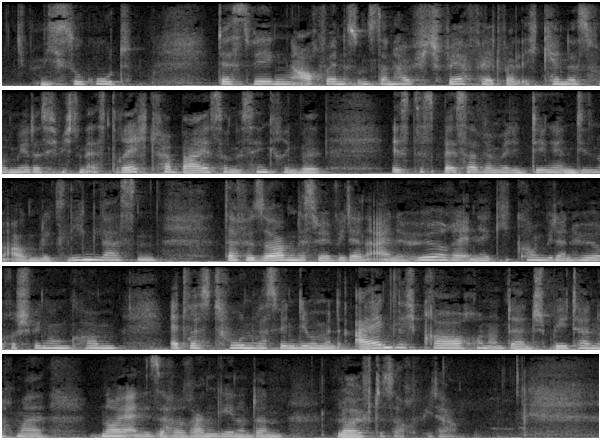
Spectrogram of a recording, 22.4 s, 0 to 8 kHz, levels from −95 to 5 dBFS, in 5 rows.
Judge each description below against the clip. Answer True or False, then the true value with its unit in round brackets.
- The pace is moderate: False (210 wpm)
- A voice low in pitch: False (210 Hz)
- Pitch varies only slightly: True (2.2 semitones)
